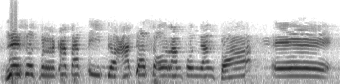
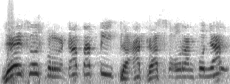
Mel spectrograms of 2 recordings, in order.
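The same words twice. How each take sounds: First: "Yesus berkata tidak ada seorang pun yang baik" drawn out slowly, pitched high with a falling end; slow solemn emphasis. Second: Said in the usual way. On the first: Shown as a demonstration. Preacher quoting Jesus to the congregation, slow and solemn. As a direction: lean on "Yesus" and slow right down.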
